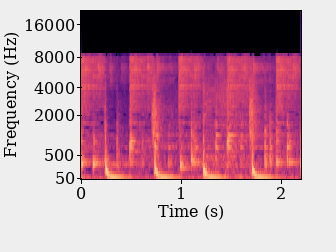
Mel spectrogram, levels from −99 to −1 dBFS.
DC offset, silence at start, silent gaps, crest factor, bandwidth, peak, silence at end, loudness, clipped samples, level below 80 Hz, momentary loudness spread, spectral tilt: under 0.1%; 0 s; none; 18 dB; 8.8 kHz; -4 dBFS; 0 s; -22 LUFS; under 0.1%; -28 dBFS; 2 LU; -4 dB/octave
